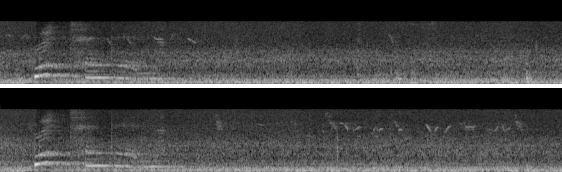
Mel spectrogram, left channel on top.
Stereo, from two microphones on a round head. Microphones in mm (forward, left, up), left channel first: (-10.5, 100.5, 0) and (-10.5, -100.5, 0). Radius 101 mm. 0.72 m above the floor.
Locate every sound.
0.3 s a child speaking: 5° right (ahead or behind), 1.0 m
